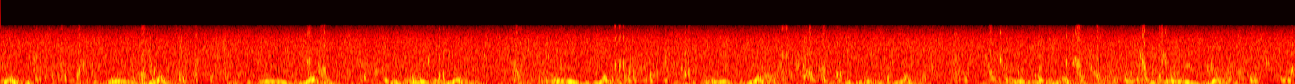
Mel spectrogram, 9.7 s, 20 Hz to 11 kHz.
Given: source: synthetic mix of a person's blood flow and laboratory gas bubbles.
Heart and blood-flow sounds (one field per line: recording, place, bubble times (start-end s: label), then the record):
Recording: Doppler ultrasound of blood flow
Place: precordium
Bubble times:
0.00-0.08 s: bubbles
0.22-0.68 s: bubbles
0.98-1.27 s: bubbles
1.30-1.51 s: bubbles
1.56-1.62 s: bubbles
2.27-2.50 s: bubbles
2.67-2.94 s: bubbles
3.01-3.37 s: bubbles
3.42-3.46 s: bubbles
3.61-3.69 s: bubbles
3.82-4.27 s: bubbles
4.55-5.21 s: bubbles
5.61-6.35 s: bubbles
6.46-6.74 s: bubbles
6.89-7.04 s: bubbles
7.12-7.29 s: bubbles
7.35-7.89 s: bubbles
7.95-8.97 s: bubbles
9.01-9.55 s: bubbles
9.58-9.72 s: bubbles
From the record:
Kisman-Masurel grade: 342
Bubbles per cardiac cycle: rolling drumbeat, 9 or more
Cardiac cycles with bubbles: 100%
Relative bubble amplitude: moderate (0.250 to 0.450)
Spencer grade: 3 (all of the cardiac periods contain showers or single bubble signals, but not dominating or overriding the cardiac motion signals)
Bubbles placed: anywhere in the cardiac cycle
